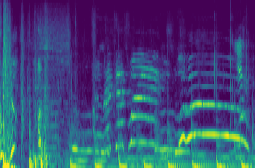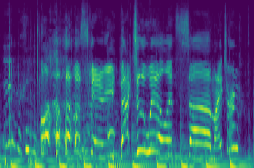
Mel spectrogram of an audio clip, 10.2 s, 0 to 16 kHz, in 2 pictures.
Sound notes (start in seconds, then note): 3.6 cheering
